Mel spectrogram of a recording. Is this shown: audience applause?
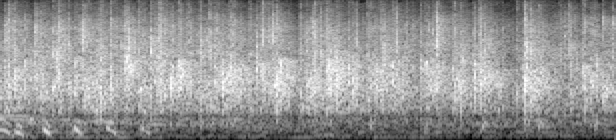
yes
